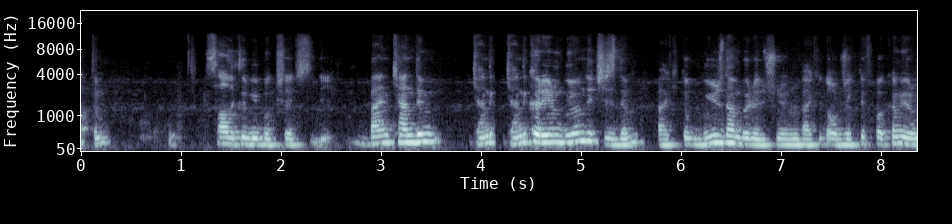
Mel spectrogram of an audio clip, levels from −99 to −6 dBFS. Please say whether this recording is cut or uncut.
cut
